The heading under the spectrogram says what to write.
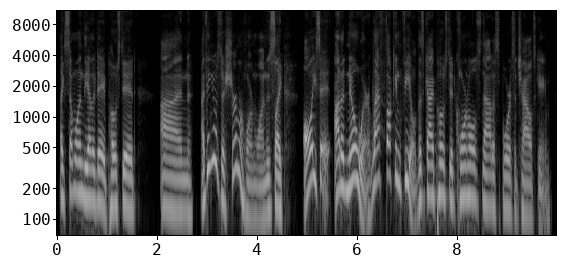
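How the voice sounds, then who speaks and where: A man's voice: on the high side, big pitch swings, normal speed, dark tone, dry recording, clean studio sound. A man co-hosting a podcast in casual banter, swearing freely and airing blunt opinions. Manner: profane, opinionated. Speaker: podcast co-host.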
